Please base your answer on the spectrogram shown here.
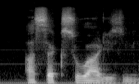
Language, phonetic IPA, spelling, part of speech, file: Polish, [ˌasɛksuˈʷalʲism̥], aseksualizm, noun, Pl-aseksualizm.ogg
